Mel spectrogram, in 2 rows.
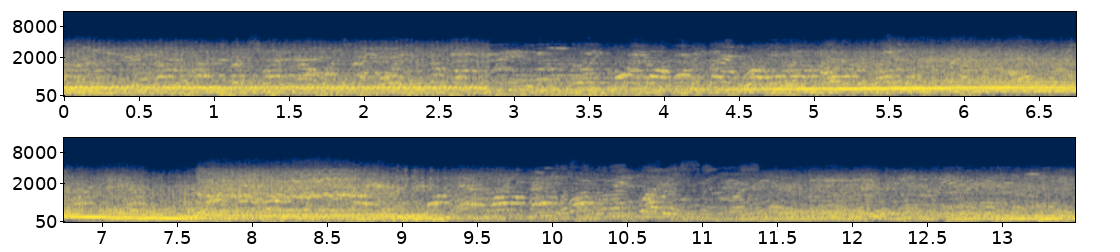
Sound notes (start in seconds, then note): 0.0 car booming; 0.3 car revving; 4.0 car whirring; 7.5 tires squealing; 10.4 thrilling music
